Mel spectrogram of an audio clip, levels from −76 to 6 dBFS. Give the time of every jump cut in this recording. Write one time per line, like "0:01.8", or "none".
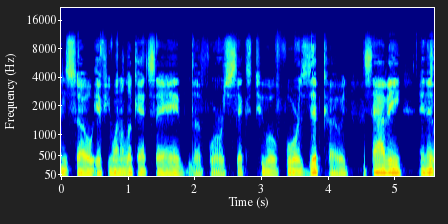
0:04.5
